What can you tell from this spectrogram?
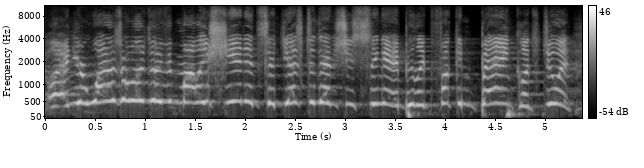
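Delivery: high, eager pitch; mock eager Santa. Host voicing what Santa should say, high and eager. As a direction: sound thrilled at the deal. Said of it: "And I was like".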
